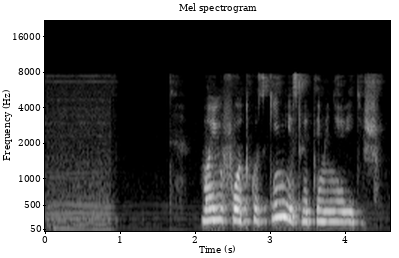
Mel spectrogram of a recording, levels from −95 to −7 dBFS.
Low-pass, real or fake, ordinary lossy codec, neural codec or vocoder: none; real; none; none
